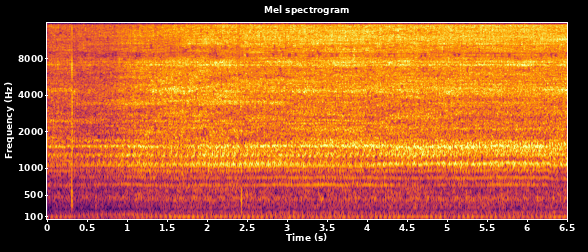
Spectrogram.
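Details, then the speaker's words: 2008 Pontiac G6 3.5 L at warm idle after bleeding air from the power steering system: faint even pump whine, no groaning or gurgling; power steering pump sounds healthy. "Let's go check it. Oh, well, she sounds good. I don't expect her to be church mouse quiet."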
